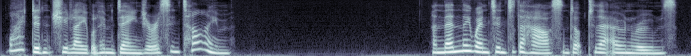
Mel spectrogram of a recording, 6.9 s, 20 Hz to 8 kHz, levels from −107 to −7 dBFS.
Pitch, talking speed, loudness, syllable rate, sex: 215 Hz, 180 wpm, -18 LUFS, 5.5 syllables/s, female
